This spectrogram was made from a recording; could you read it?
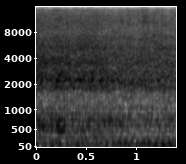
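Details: Rat Rod Wrecker tow truck V8 after oil filtration work, with plenty of oil pressure reported: deep, steady low rumble with an even beat and no knocks or ticks, settled normal idle.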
